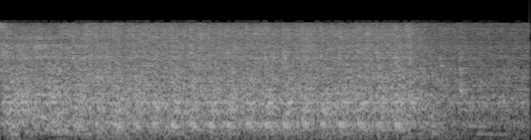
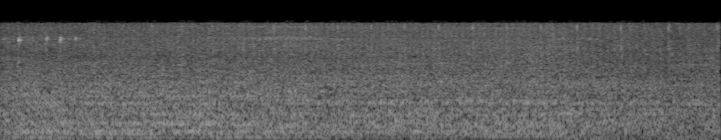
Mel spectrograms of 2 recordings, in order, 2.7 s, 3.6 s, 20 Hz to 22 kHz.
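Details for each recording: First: 2005 Chevy Impala that stalls occasionally: continuous starter cranking with no firing while a missing cam sensor signal is suspected and wiring is probed; crank no start, later traced to injector and cam harness problem. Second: 2005 Chevy Impala after missing injector pulse and harness connection problem found: quiet, steady idle with even hum and no misfire, then a few light clicks; engine now starts and runs smoothly.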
